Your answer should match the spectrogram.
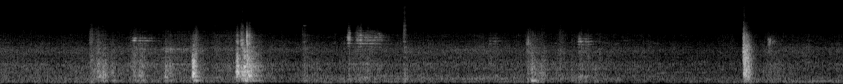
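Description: Household floor-cleaning clatter: scattered sharp knocks, taps and light clinks of a broom and small objects being picked up from a tiled floor, the loudest a couple of seconds in. Steady background noise runs underneath.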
